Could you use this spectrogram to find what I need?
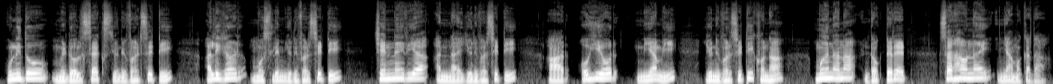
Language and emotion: Santali, neutral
